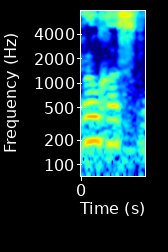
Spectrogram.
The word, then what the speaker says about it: brujo: But then, with brujos, no.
